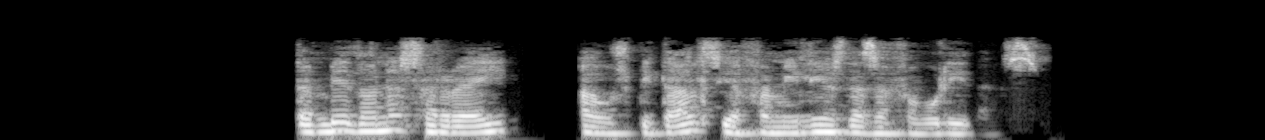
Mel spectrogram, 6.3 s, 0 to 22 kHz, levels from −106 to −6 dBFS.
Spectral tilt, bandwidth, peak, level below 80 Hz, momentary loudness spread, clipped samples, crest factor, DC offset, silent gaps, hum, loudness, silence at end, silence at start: -5.5 dB/octave; 8 kHz; -2 dBFS; -52 dBFS; 7 LU; under 0.1%; 16 dB; under 0.1%; 2.71-2.88 s; none; -17 LUFS; 1.15 s; 1.5 s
